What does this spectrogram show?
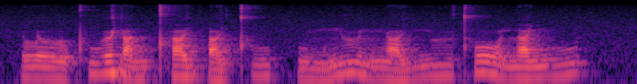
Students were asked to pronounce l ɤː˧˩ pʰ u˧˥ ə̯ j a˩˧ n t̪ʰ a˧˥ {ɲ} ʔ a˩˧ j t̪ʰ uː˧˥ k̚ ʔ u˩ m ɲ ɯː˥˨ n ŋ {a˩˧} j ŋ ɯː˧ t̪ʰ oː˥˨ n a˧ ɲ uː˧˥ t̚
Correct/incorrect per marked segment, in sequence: incorrect: j, correct

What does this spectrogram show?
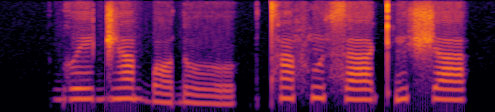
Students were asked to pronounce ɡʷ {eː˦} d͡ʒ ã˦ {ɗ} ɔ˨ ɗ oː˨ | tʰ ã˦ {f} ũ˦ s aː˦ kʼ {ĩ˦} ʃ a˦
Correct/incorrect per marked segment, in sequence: correct, incorrect: ɓ, correct, correct

